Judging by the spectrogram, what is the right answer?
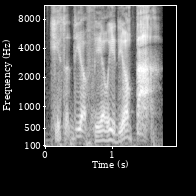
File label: angry, speech; Worms3D; Spanish Inquisition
